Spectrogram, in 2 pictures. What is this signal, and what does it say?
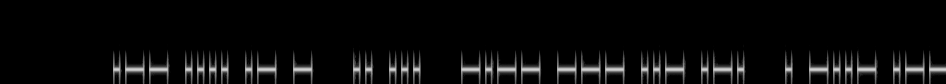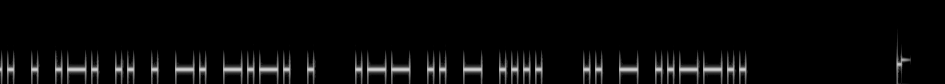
Morse code, heard as a keyed tone, about 20 wpm, 700 Hz. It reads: WHAT IS YOUR EXPERIENCE WITH IT?
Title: Sentences from Top 600 Words 20wpm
